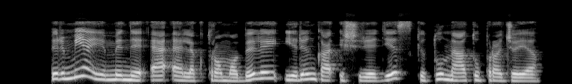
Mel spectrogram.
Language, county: Lithuanian, Kaunas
